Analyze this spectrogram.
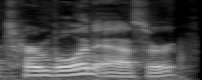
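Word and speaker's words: Turnbull & Asser: let's pop over to a blog post by Turnbull and Asser yes that's how you pronounce it um which by the way bonus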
